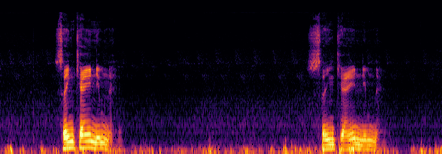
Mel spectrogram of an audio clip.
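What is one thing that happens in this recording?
A middle-aged man speaks calmly and slowly, close to a microphone.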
